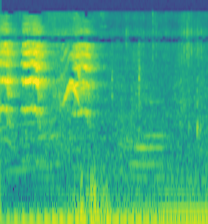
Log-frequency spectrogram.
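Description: A bird squawking: short harsh calls in the first half second, then a quick call that rises and falls in pitch about a second in, over a steady low rumble.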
